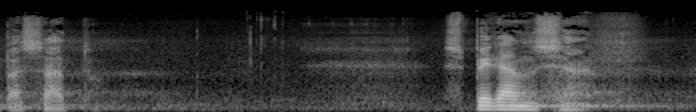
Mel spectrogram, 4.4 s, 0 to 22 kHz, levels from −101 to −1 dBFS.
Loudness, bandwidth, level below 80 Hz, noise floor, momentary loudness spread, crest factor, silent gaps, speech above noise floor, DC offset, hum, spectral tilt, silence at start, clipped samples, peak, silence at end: -32 LUFS; 14 kHz; -68 dBFS; -62 dBFS; 26 LU; 26 dB; none; 30 dB; under 0.1%; none; -4 dB/octave; 0 s; under 0.1%; -10 dBFS; 0.35 s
